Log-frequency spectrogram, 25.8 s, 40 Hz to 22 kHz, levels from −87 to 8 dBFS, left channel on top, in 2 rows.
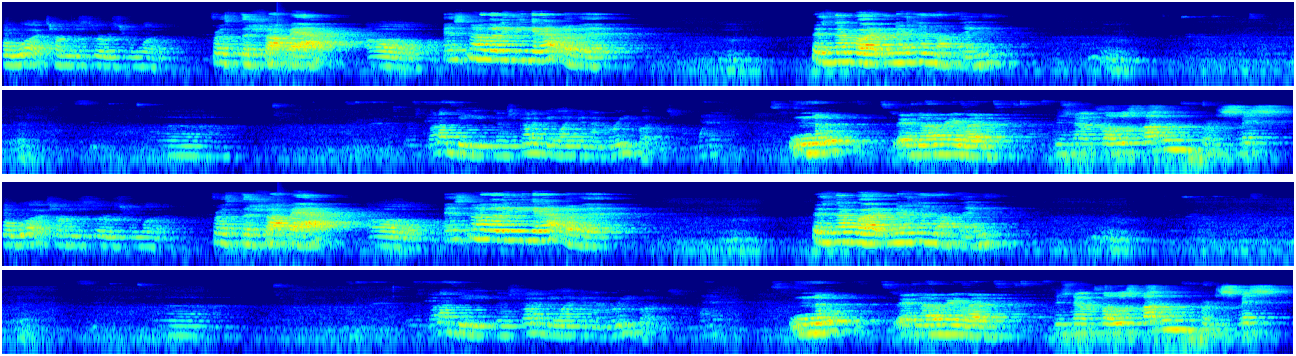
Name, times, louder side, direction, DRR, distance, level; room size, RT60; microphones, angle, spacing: voice 1, 0.0-1.6 2.7-2.8 3.6-4.7 7.1-7.4 10.9-11.2 12.9-13.2 14.4-15.2 16.9-20.1, left 2 dB, 45° left, -1 dB, 0.4 m, -40 dB
voice 2, 2.1-3.1 4.4-6.0 8.1-9.8 20.8-21.1 21.8-22.8, left 1 dB, 85° left, -5 dB, 0.8 m, -27 dB
voice 3, 23.4-25.6, right 2 dB, 55° right, -2 dB, 0.4 m, -33 dB
2.4 x 2.0 x 2.6 m, 1.2 s
head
